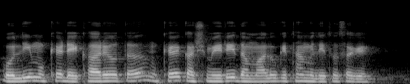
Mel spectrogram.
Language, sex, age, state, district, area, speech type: Sindhi, male, 18-30, Gujarat, Surat, urban, read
